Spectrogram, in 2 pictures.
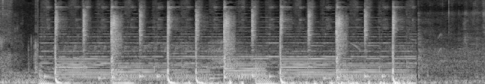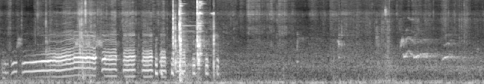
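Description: Chickens inside a chicken coop cluck and call, with a sharp rooster-like cry rising midway. Earlier there is a repeating tonal pattern, and other scattered animal noises occur around the birds.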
